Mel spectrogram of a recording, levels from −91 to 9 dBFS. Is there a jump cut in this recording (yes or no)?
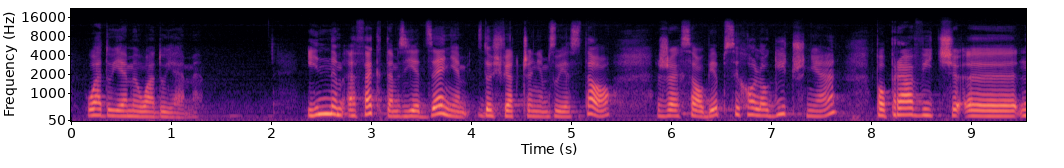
yes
